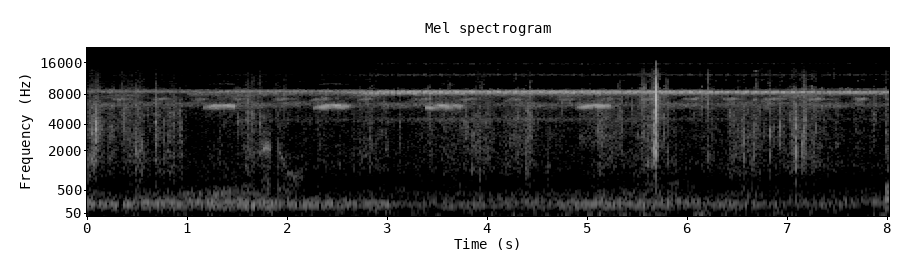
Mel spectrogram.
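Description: Quiet tropical rainforest ambience: a short high-pitched chirp repeats four times, roughly a second apart, and a single sharp click comes a little past halfway.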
